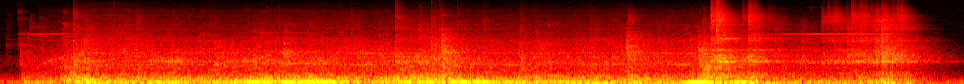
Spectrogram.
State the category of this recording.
Sound effects > Other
